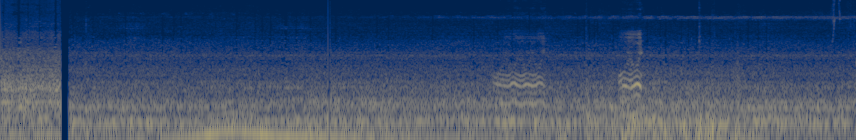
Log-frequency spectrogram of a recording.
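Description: Road noise hums inside a moving car.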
